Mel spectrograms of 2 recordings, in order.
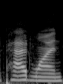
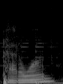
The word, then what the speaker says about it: Padawan: master yoda assigned a pad one to this bold jedi it's pronounced padawan oh padawan excuse me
